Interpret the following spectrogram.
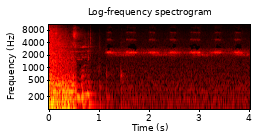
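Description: A loud, brief burst of noise right at the start, then a cricket-chirping sound effect: short, even chirps a little over two a second, the stock 'crickets' gag for an awkward silence.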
